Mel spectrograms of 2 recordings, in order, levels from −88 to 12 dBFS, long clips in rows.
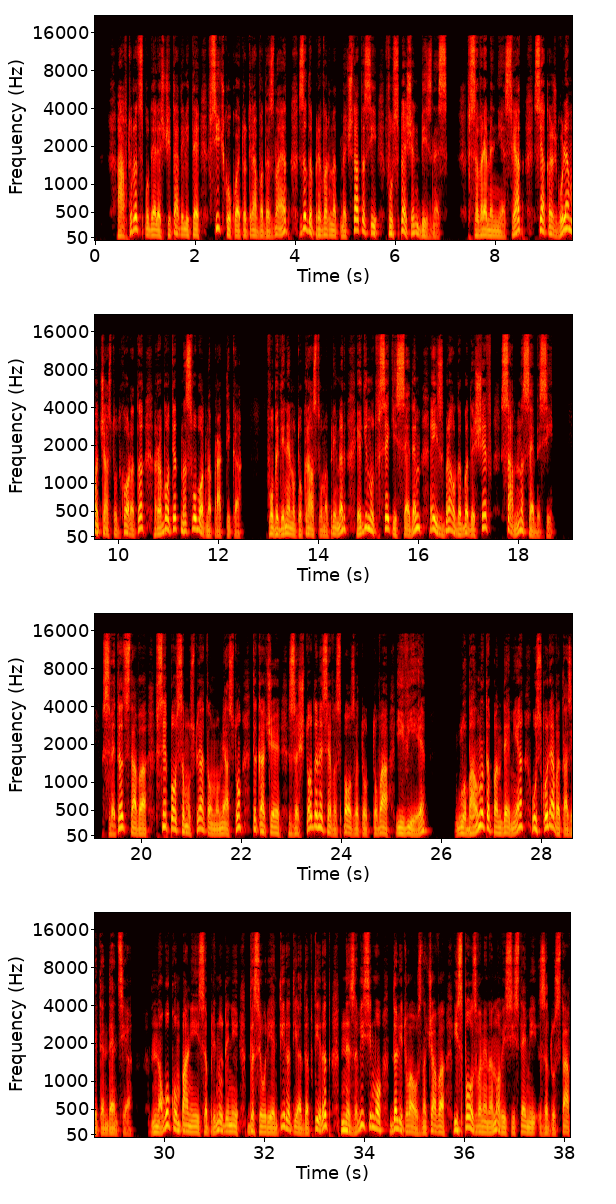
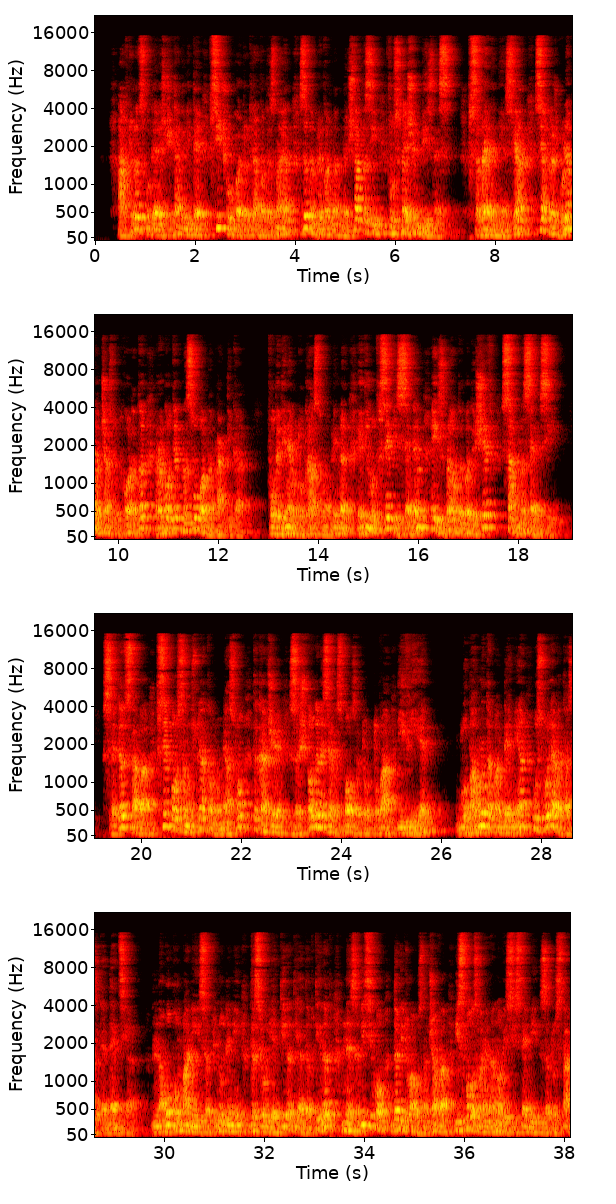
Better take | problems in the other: first | off-mic speech; far // room echo; noticeable; dies away in 0.6 s

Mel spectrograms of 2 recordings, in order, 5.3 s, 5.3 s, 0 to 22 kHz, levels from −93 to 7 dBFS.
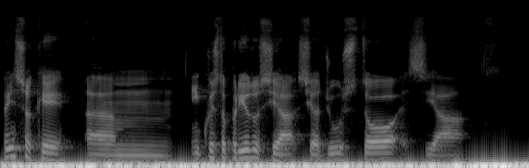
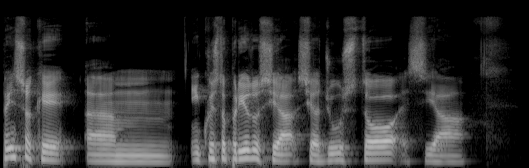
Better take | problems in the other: second | low rumble; noticeable; throughout; 10 dB below the speech

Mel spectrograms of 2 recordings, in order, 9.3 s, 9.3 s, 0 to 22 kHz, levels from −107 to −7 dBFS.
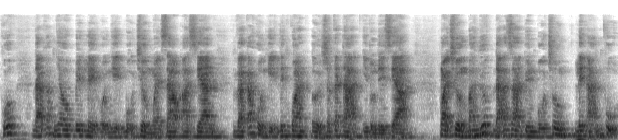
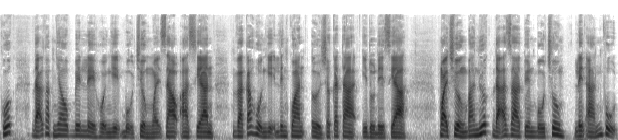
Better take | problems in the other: second | off-mic speech; far // room echo; slight; dies away in 0.4 s

